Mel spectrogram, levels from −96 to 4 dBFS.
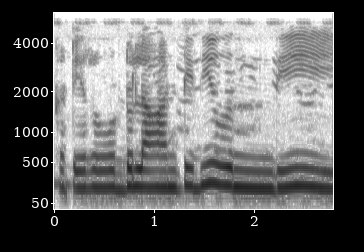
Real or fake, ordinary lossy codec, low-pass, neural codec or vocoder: real; none; 5.4 kHz; none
